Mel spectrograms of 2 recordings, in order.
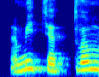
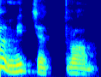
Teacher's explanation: ಅಮಿಚತ್ವಾಂ ದೀರ್ಘ ಇದೆ ತಾ, ಅಮಿಚತ್ವಂ ಅಲ್ಲ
